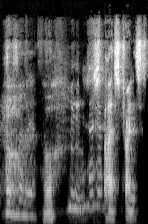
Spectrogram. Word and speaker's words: Subsuelo: Subsuelo, yes. Oh, Spanish, trying to pronounce things in Spanish gives me so much anxiety.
